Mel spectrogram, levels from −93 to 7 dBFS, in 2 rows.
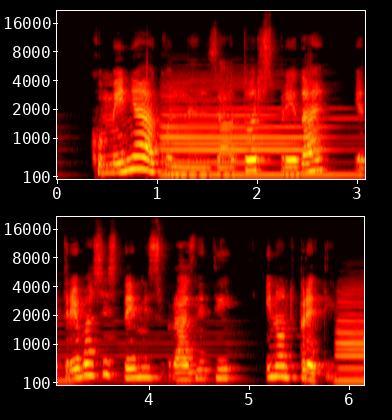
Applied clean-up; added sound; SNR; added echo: classical method log-MMSE.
